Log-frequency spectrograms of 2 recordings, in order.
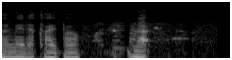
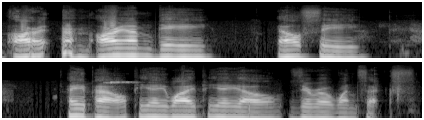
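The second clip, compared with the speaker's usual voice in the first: dictating slowly; 3 semitones higher, 7 dB louder, slower than usual. Real, not acted. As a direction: spell each letter back slowly and clearly. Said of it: "could you read it back to me".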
